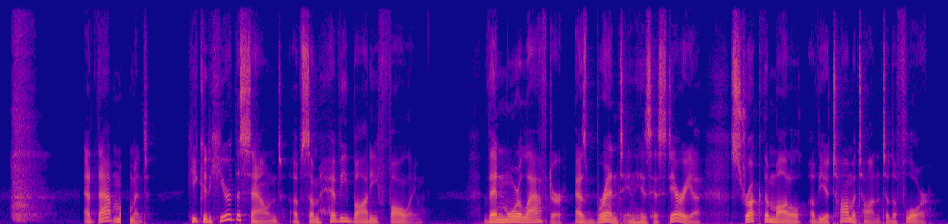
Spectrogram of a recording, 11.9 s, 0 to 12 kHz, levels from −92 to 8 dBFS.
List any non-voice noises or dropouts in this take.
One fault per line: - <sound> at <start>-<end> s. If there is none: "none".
- sigh at 0.1-0.7 s
- dropout at 1.5-1.6 s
